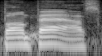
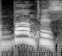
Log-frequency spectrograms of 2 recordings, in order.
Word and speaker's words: Bumpus: As you spell it on paper, I mean, some people might read bump ass, but I'm glad you said it. Not me. It could be frowned upon. So Bumpus is what the locals say.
